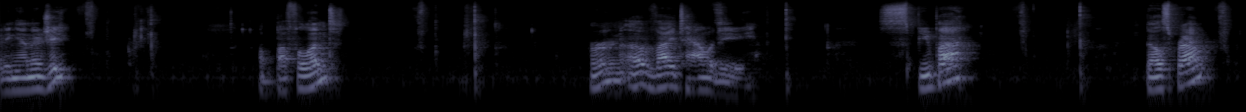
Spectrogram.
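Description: Playing cards slide and flick against each other.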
